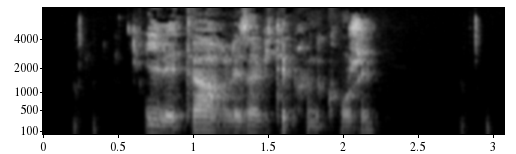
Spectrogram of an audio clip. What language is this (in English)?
French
